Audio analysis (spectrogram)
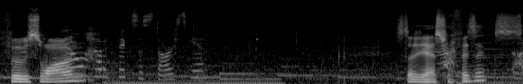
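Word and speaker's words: Fu Xuan: to say it I'm bad at it it's Foo swan Stars so yes for physics I'm not a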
